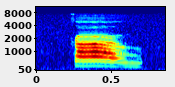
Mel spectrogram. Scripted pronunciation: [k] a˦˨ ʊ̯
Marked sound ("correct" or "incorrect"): correct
